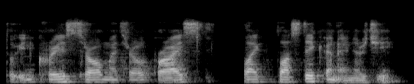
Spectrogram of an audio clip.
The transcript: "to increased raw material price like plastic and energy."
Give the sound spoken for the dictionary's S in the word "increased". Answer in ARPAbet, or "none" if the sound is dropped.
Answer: S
